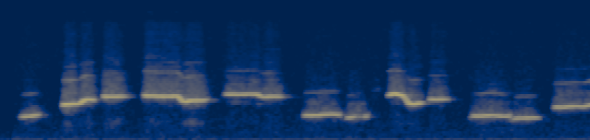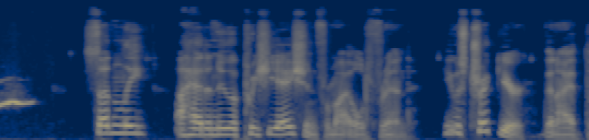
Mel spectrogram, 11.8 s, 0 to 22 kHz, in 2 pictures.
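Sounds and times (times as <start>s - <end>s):
person whistling a slow chorale melody: 0.2s - 6.3s
speech: 6.9s - 11.7s.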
